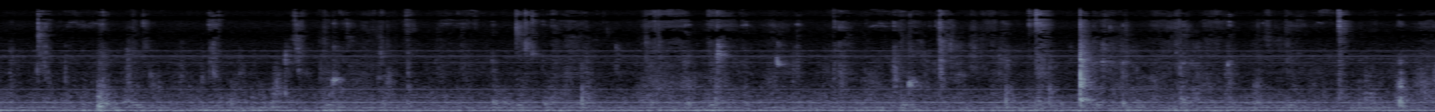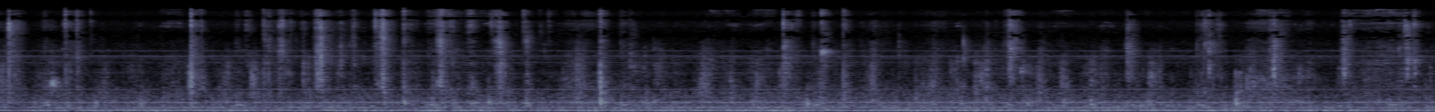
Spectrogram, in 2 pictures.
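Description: Close-miked eating sounds: chewing and lip-smacking on grilled lamb chops and rice eaten by hand, a scattering of short wet clicks and smacks. A steady low hum runs underneath.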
